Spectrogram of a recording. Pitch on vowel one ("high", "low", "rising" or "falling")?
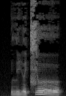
low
